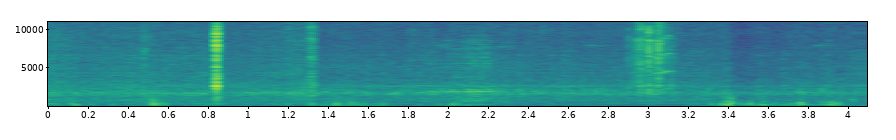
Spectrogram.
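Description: A vehicle engine running steadily, with irregular knocks and bumps throughout, the loudest a little after three seconds.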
